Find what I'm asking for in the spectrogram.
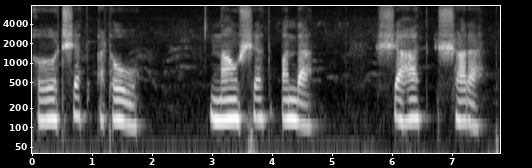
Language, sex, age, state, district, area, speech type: Kashmiri, male, 18-30, Jammu and Kashmir, Ganderbal, rural, spontaneous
